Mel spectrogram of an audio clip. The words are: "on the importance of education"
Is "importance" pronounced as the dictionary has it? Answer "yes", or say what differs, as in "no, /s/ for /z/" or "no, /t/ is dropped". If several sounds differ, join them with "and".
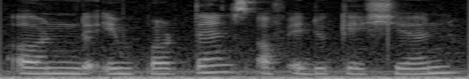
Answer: yes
